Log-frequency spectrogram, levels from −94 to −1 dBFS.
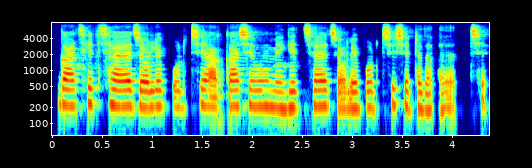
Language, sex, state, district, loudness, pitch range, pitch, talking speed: Bengali, female, West Bengal, Jhargram, -19 LUFS, 200-215 Hz, 210 Hz, 180 wpm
